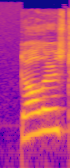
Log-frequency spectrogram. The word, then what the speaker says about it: dollars: Dollar 后面加 s 的话呢，发的是 z 的音，而 donuts 在末尾加上 s 会形成 ts 的发音。 Dollars to donuts，注意区别。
